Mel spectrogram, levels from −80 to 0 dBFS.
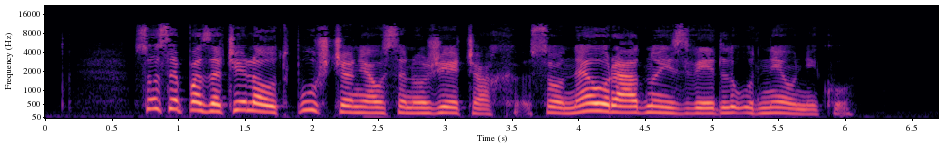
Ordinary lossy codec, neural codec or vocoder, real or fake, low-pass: MP3, 48 kbps; none; real; 19.8 kHz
